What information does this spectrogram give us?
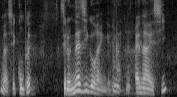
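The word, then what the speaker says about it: nasi goreng: peu par roboratif mais assez complet c'est le nazi goreng na et G o r e n G comme ça se prononce nazi goreng donc c'est du riz sauté avec de la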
